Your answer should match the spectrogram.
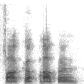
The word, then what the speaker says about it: whakapapa: In terms of work, oh, and by the way, that whakapapa, WHs in Maori are pronounced as Fs.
